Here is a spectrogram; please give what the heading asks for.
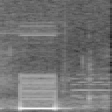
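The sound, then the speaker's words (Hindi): A phone-in caller's line dropping during a health call-in programme: a single short, steady electronic beep rings out clearly over a faint line hiss, then fades back to quiet. “ये call हमारे पास drop हो गई।”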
